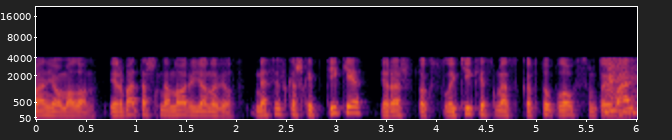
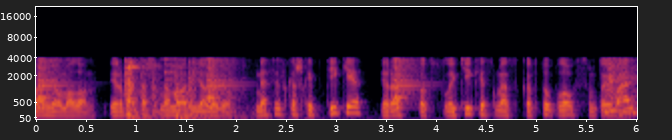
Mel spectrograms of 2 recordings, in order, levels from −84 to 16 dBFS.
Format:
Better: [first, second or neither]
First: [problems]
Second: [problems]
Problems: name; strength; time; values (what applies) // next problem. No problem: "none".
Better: first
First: none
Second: background sound (Shatter / Crushing + Snare drum); 5 dB below the speech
